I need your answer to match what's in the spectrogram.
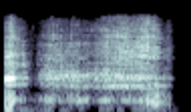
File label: foley metal aerosol can single scratch sharp object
